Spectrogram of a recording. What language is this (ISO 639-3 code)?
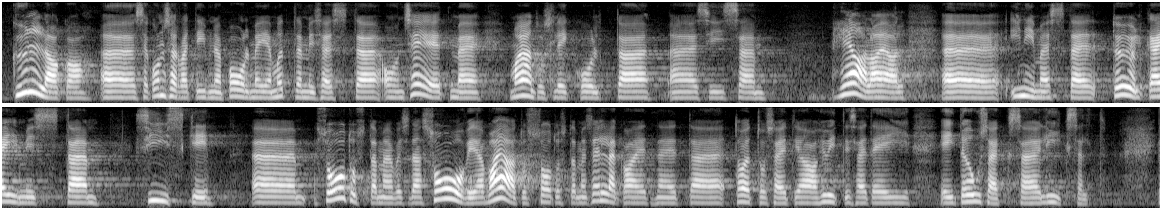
est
